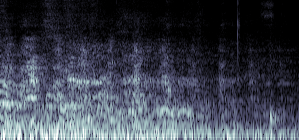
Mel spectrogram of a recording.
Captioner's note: audience Laughing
